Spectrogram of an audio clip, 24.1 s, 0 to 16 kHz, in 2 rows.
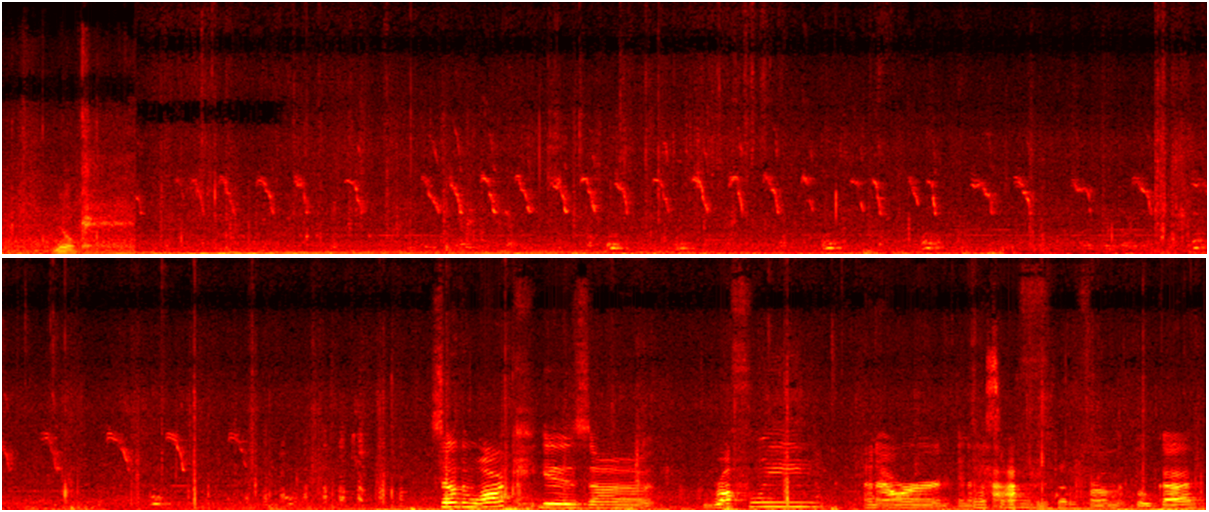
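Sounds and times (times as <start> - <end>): chickens clucking: 1.3 - 17.4.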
